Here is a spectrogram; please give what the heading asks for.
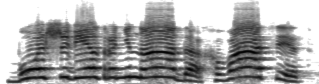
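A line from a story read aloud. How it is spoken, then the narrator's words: Emperor shouting at full voice. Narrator (Russian): Император стал громко во все горло кричать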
